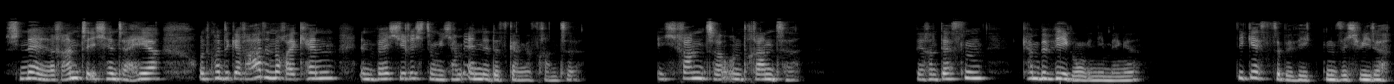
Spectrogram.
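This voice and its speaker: A woman's voice: a little high, measured pace, a little mellow, lo-fi sound. Woman reading a first-person story aloud. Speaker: narrator of a literary podcast.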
